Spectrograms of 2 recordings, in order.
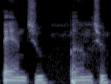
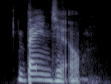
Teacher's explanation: we really exaggerate that moving vowel, the O sound · Shown in: second take · So we're not saying banjo, banjo.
